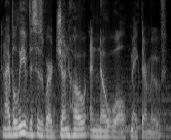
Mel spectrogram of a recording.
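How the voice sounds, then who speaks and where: Male host for a scripted breakdown read, measured and analytical, mid-pitched, soft music bed underneath. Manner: measured, analytical, posing questions. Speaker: channel host breaking down a trailer. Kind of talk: scripted video-essay narration.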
